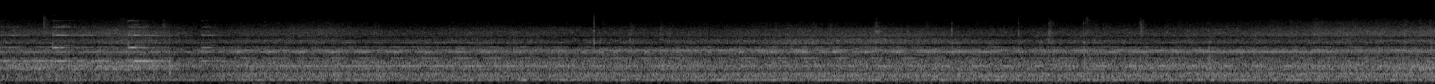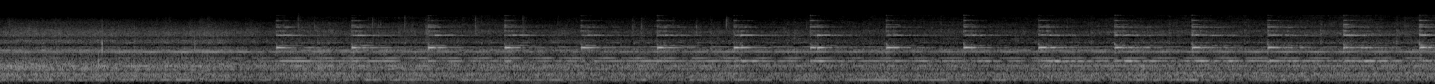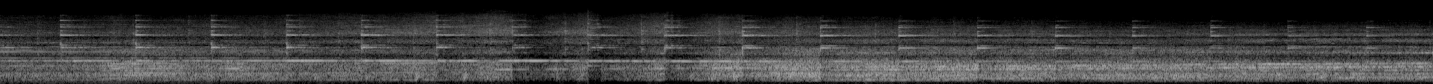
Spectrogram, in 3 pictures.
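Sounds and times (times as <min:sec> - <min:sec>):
freight train passing: 0:00.0 - 0:43.0.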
